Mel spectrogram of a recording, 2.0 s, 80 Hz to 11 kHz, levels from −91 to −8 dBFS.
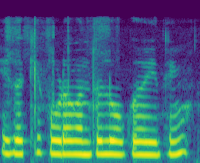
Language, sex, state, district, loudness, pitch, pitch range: Kannada, female, Karnataka, Bidar, -13 LUFS, 265 Hz, 255-270 Hz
